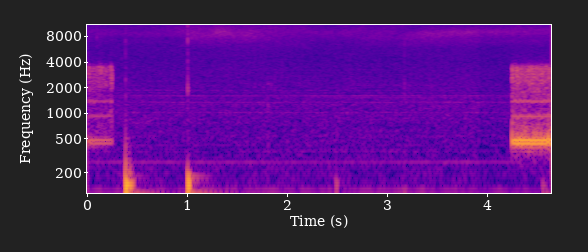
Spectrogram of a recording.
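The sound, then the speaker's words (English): A telephone ringback tone heard through a speakerphone while calling someone's mother on her birthday, with one short burst at the start and another near the end, separated by a long pause with a couple of soft thumps. The ringing is quiet and the call goes unanswered. “It's ringing. It's not even going to pick up.”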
